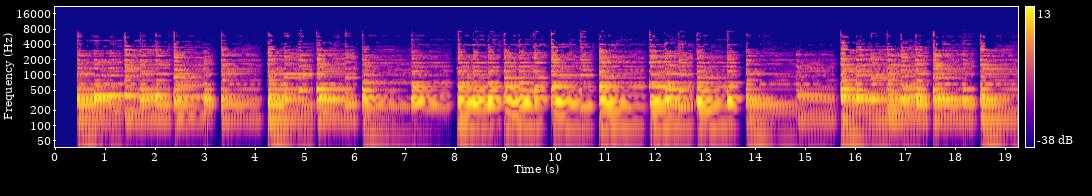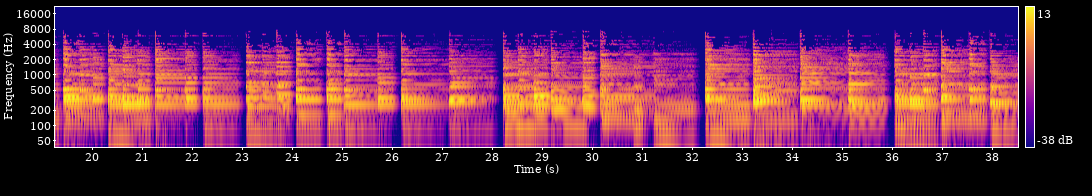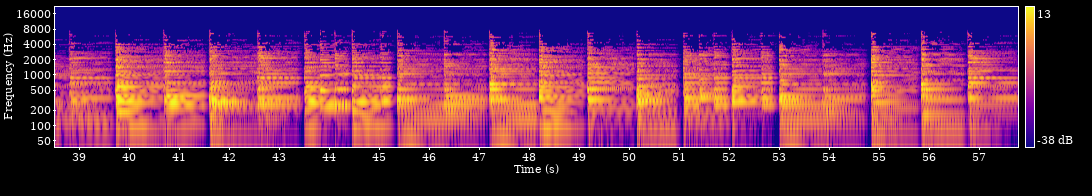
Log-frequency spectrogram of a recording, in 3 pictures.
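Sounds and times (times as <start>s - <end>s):
church piano music: 0.4s - 57.7s.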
